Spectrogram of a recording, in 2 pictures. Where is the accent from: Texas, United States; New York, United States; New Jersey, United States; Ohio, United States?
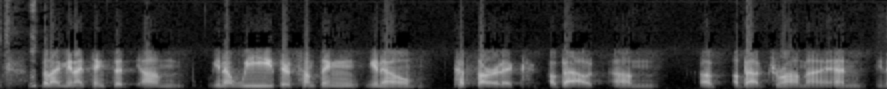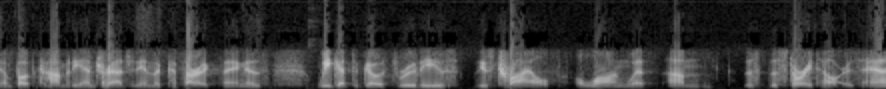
Ohio, United States; Cleveland; you know, I'm from Cleveland, so I have this love affair right now with LeBron James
